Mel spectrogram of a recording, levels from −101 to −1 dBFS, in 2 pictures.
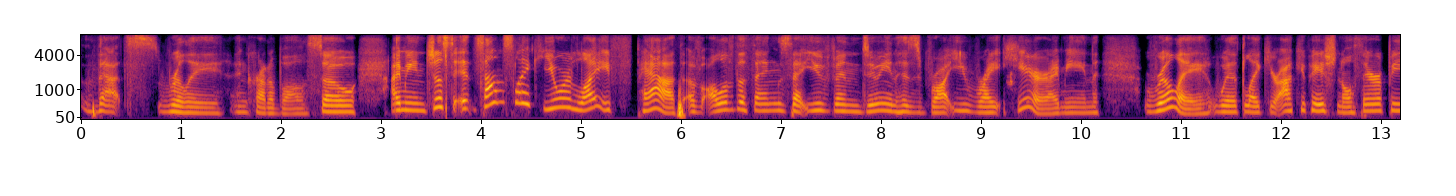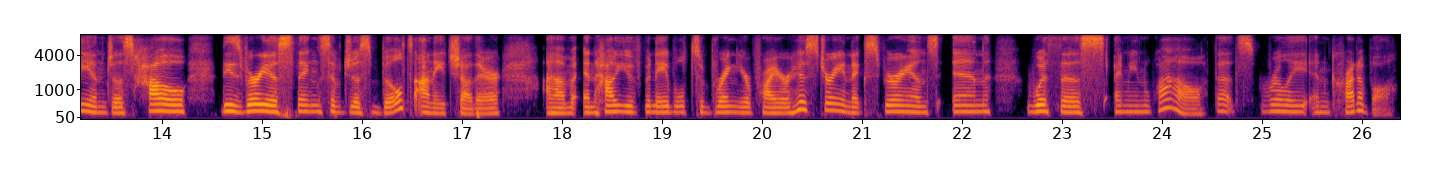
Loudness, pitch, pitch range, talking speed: -25 LUFS, 175 Hz, 155-200 Hz, 155 wpm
